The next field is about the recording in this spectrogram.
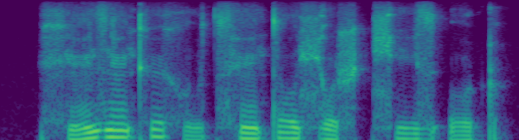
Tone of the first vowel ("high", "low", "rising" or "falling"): rising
